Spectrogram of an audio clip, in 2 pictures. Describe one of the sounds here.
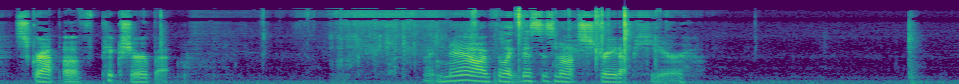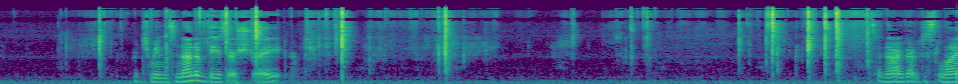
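Paper rustles and crinkles softly.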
